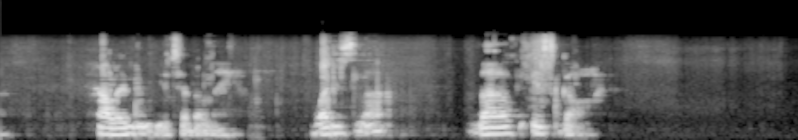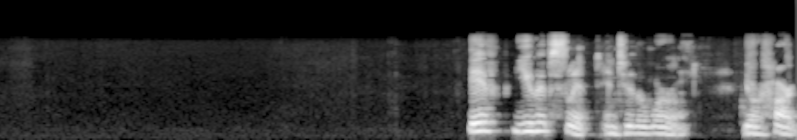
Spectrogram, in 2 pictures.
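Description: An elderly woman speaks calmly and close to a microphone, pausing between phrases.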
